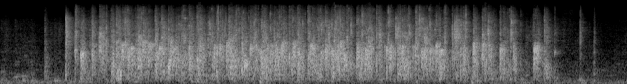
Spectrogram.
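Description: An audience at a bookstore talk bursts into applause to welcome a speaker, dense clapping swelling quickly, holding steady for several seconds, then tapering off near the end.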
